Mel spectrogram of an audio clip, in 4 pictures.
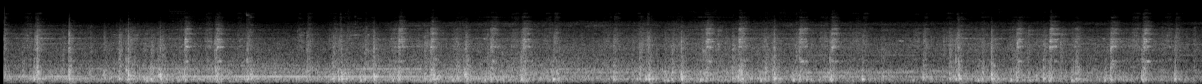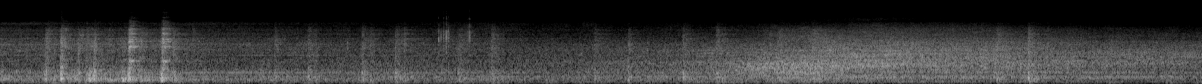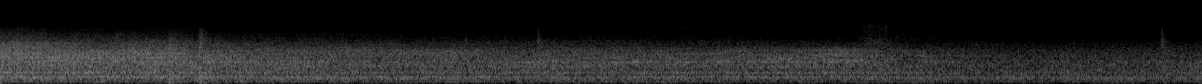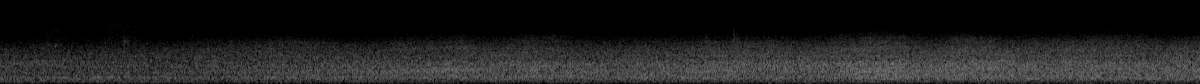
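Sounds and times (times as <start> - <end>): train hum: 0.0 - 48.0
train wheels clicking over rail joints: 0.1 - 14.0, 14.7 - 17.2.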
